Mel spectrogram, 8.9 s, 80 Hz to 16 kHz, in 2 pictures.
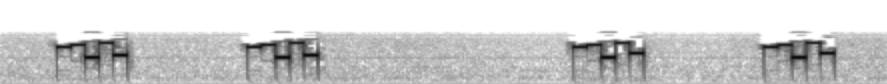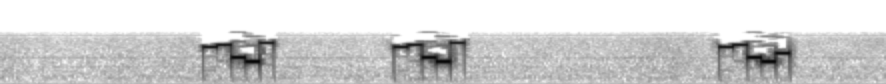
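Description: Five-tone selective call (ZVEI), heard as quick runs of five tones, tones of about 70 ms. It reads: 89304 89304 89305 89305 89310 89310 89315
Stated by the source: Five-tone ZVEI selective call 89303 received by SDR.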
